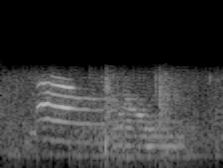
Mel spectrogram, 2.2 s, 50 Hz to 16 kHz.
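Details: Tigger, a pet cat given organic catnip, filmed indoors in January 2011 on a BlackBerry; a drawn-out harmonic meow that dips and trails off, followed by a second softer meow, with faint room noise.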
